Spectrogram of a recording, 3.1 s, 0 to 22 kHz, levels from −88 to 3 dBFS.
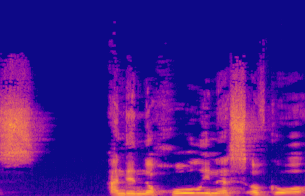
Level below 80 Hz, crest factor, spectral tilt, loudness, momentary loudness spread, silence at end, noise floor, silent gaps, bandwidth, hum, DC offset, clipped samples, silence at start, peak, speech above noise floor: -72 dBFS; 18 dB; -2.5 dB/octave; -18 LUFS; 6 LU; 0 s; -72 dBFS; none; 16 kHz; none; under 0.1%; under 0.1%; 0 s; -2 dBFS; 54 dB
